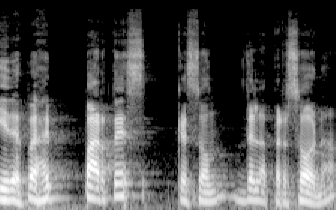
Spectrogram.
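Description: A man with an unremarkable speaking voice, lively intonation and a fairly slow pace, on a very clean recording with a silent background. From Venezuela, partly raised in Spain. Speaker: podcast co-host. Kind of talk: casual chat.

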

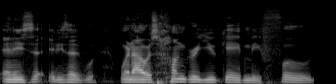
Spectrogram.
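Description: A man with an American accent speaks in a normal speaking voice, his intonation fairly even, on a very clean recording with a silent background. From Michigan. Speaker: pro-life ministry leader. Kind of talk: interview testimony.

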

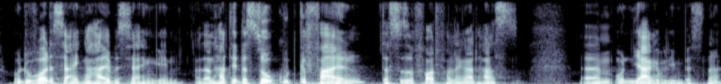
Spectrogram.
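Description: On a very clean recording with a silent background, a man with a fairly low pitch talks at a fairly quick pace with very wide pitch swings. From Bremen, northern Germany. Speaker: podcast co-host, expat father. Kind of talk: casual chat.

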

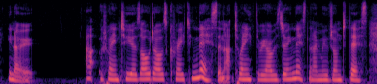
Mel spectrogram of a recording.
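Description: Over a silent background on a very clean recording, a woman speaks in an ordinary speaking voice with fairly even intonation. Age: 20s. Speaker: recent architecture graduate. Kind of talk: casual chat.

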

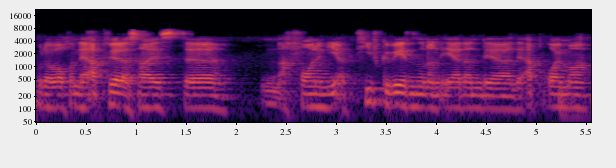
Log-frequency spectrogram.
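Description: Over noticeable background noise and audible room echo, a man talks at a medium pitch. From northwest Germany, Lower Saxony (Oldenburg area). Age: 20s. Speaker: amateur football club official. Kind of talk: casual interview.

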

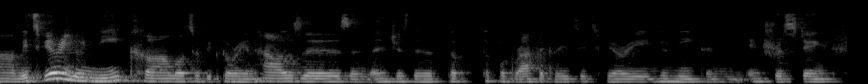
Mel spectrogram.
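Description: A woman in a Russian accent, very deep and low in pitch, with fairly even intonation, a moderate pace, big swings in loudness and audible room echo. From Russia (St. Petersburg), then Israel and Canada. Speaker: podcast guest. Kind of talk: casual interview.

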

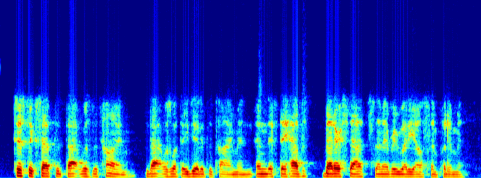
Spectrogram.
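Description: In an American accent, a man talks fairly quickly at a medium pitch with monotone, flat intonation. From Pennsylvania. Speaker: podcast co-host, lawyer. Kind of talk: casual chat.

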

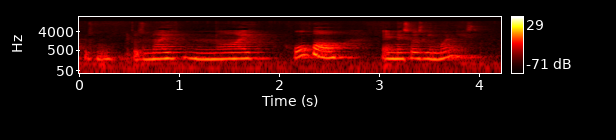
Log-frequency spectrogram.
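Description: Audible room echo around the somewhat breathy voice of a woman. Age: 30s. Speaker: pastor's daughter and psychologist. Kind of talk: casual chat.

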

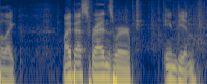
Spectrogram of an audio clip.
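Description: This man has an ordinary speaking voice, with medium pitch and ordinary pitch variation. He speaks at a fairly quick pace with a Canadian accent. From Saskatchewan, Canada. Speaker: pharmacist in training. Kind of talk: casual chat.

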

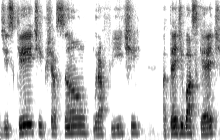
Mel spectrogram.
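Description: The tone is bright and sharp, with fairly even intonation. The pace is very slow. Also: man. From São Paulo, Zona Leste (Cidade Tiradentes). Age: 30s. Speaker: graffiti artist. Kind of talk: interview.

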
